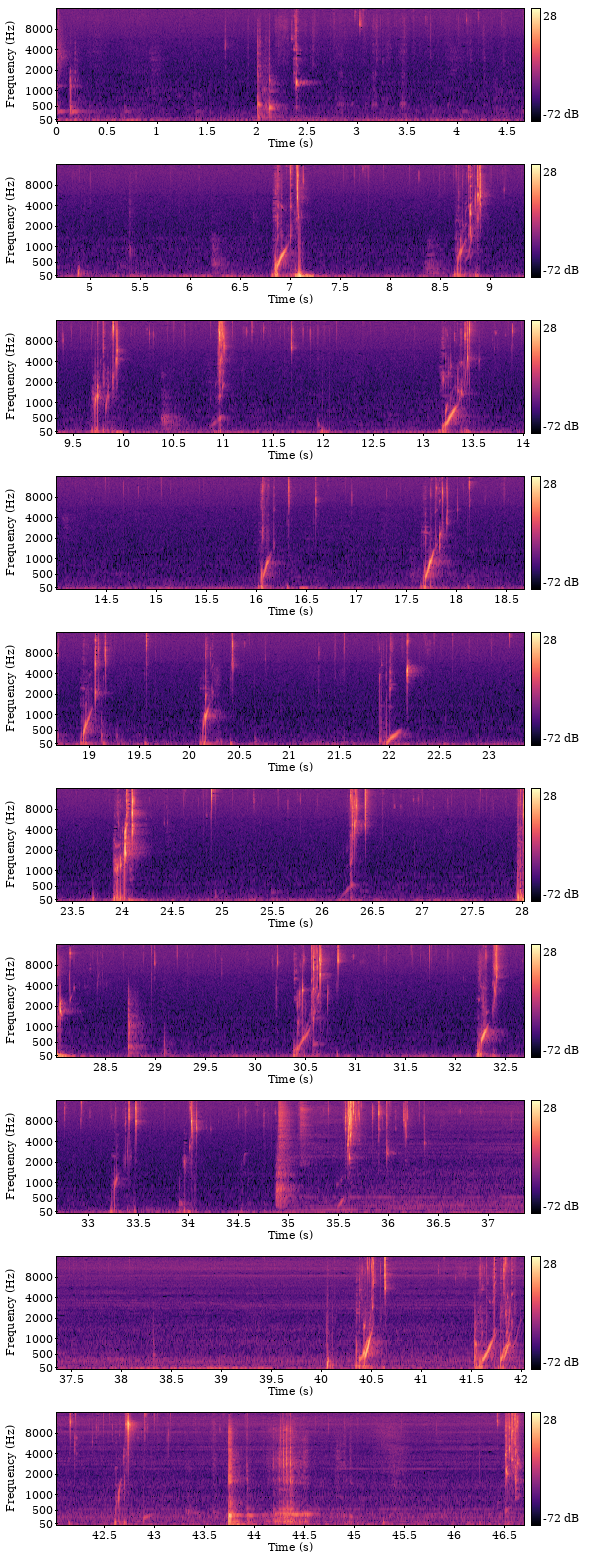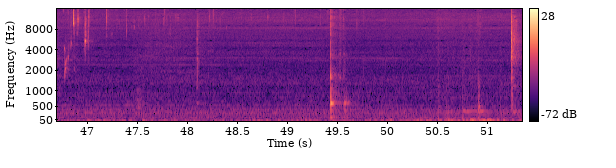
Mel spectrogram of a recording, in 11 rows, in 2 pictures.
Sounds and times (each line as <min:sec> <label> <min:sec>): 0:06.8 bubbles 0:07.2
0:40.3 bubbles 0:40.7
0:41.5 bubbles 0:43.0
0:46.4 bubbles 0:47.2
